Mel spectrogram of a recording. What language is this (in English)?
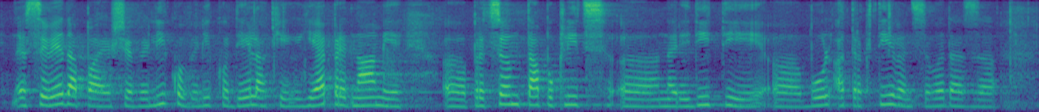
Slovenian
